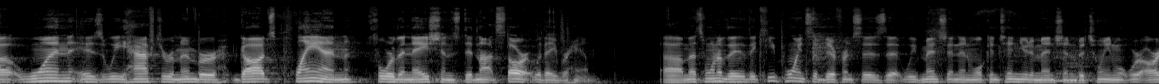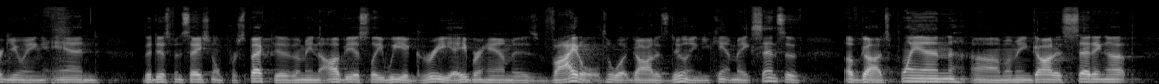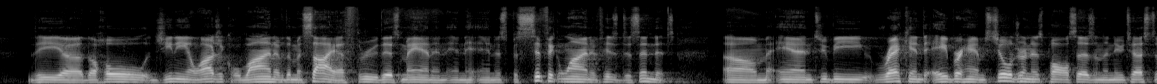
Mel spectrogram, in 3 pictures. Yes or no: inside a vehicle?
no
